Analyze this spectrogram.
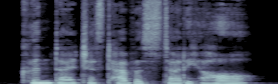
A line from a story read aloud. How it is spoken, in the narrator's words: She whispered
